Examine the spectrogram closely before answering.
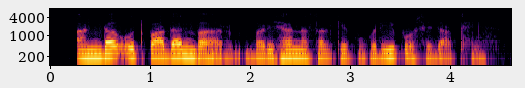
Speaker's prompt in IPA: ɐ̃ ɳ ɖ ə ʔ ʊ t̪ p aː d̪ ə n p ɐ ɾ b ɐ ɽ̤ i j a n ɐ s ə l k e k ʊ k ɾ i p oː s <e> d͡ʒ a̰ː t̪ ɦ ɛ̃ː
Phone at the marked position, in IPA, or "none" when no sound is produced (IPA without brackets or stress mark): e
